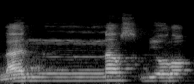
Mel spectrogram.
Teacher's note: Nun sama nun jadi dimasukkan. Lan nasbira gunnah agak lamaan. Masuk hidung.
